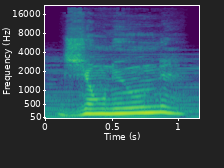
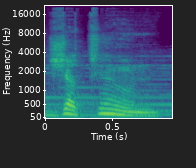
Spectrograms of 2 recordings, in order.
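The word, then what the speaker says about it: Jötunn: So here, interestingly enough, the Jotun, or Jotun, I think it's pronounced Jotun, edition of Bad North just came out over the summer, like late summer.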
